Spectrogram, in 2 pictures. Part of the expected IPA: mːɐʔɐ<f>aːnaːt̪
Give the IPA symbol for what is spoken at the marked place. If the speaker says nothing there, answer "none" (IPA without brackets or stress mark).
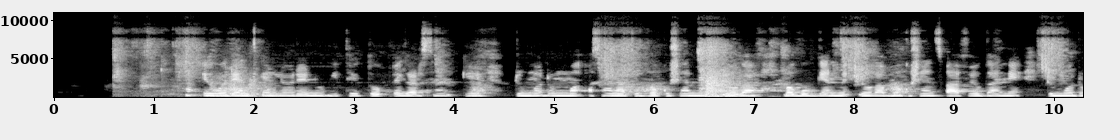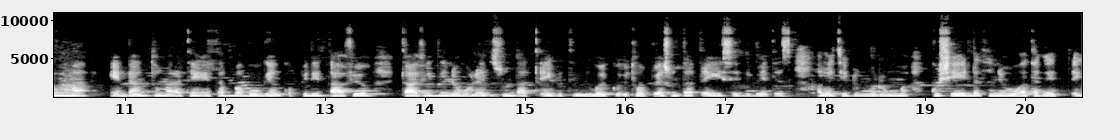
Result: s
